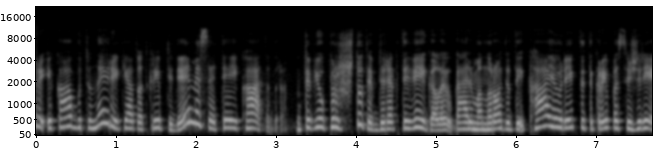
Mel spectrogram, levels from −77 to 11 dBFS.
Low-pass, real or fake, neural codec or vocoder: 10.8 kHz; real; none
